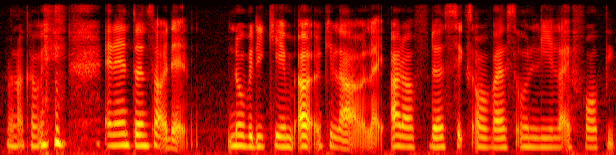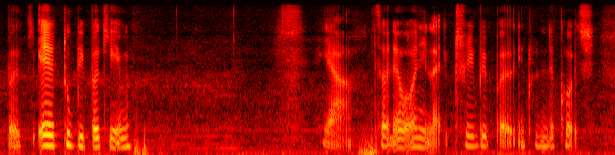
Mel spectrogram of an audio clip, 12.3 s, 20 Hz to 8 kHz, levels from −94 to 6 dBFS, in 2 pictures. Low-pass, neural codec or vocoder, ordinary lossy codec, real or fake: 7.2 kHz; codec, 44.1 kHz, 7.8 kbps, DAC; none; fake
